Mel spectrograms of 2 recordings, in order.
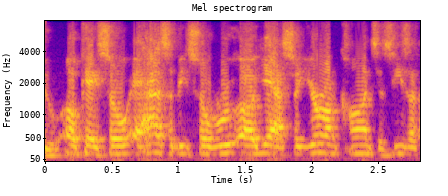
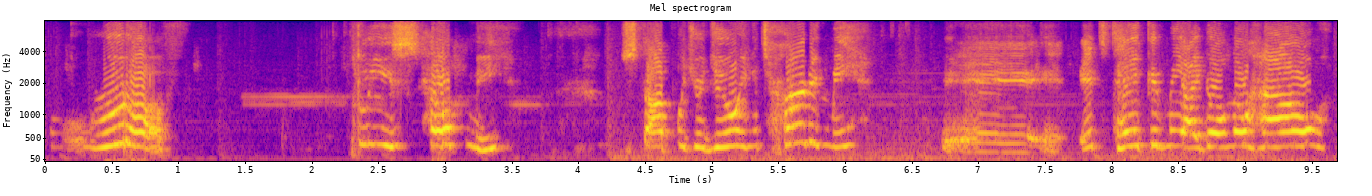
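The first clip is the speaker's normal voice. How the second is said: high, pained, begging woman's voice; pleading ex-girlfriend; 11 semitones higher than usual. Acted. Ex-girlfriend begging Rudolph to stop chanting, high and pained. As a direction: beg him to stop, voice high and hurting. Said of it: "She's crying and she's pleading with you".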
